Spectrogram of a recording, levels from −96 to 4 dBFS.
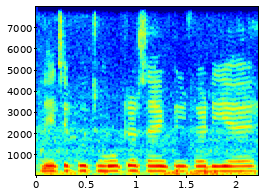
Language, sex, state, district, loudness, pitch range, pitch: Hindi, female, Rajasthan, Bikaner, -12 LUFS, 230-235 Hz, 230 Hz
